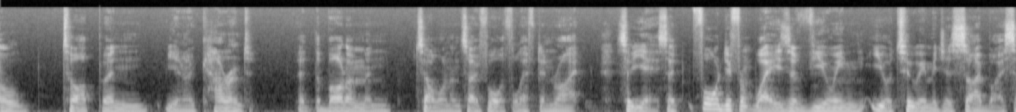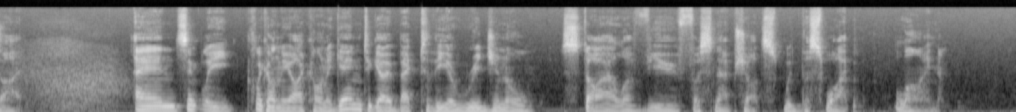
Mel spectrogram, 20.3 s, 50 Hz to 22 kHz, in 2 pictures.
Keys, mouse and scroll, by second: 3.8 click, 5.2 click, 12.7 click, 16.2-17.8 drag.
